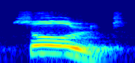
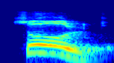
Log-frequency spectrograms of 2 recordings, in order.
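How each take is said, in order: The two takes are said the same way.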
